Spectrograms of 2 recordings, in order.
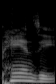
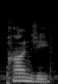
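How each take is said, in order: First: The name is said as Pansy. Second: The name is said as Ponji. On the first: The speaker calls it wrong. "it's not Pansy" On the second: The speaker calls it right. "it's Ponji"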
